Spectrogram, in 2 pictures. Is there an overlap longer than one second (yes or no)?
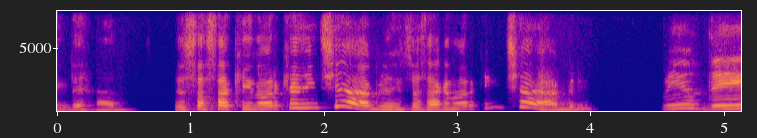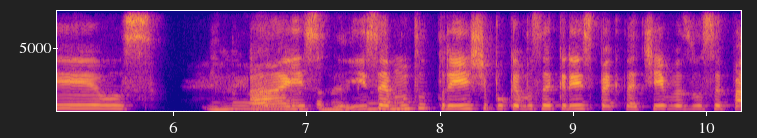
yes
